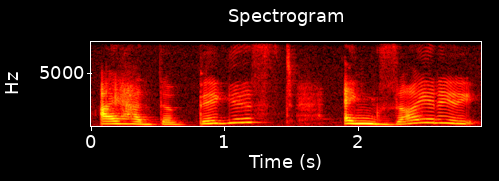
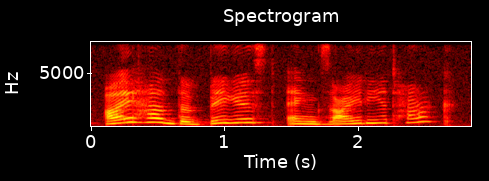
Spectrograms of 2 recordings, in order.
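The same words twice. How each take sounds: First: Voice breaking. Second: Said in the usual way. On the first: Real, not acted. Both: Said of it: "I can't speak".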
